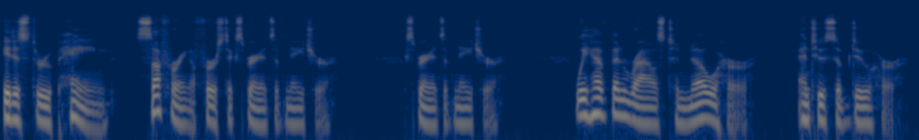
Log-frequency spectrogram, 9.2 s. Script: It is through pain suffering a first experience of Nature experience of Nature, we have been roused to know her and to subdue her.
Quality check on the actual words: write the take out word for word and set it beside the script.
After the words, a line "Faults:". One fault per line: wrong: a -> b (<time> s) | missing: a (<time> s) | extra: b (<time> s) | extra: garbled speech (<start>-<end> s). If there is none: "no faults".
It is through pain suffering a first experience of Nature experience of Nature, we have been roused to know her and to subdue her.
Faults:
no faults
